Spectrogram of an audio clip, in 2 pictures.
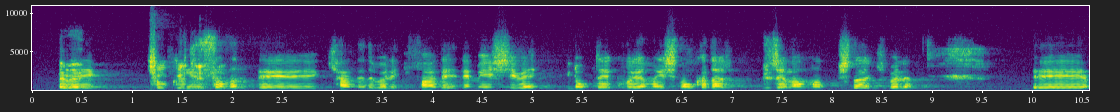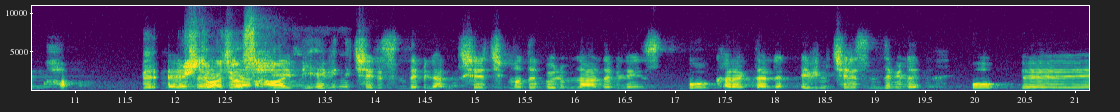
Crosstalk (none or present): present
